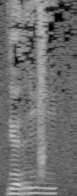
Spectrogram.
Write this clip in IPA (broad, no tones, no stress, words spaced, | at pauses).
ɾʲɛ rivi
